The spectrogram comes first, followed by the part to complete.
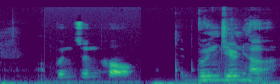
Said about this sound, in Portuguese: É, vamos ver como que a gente pronuncia o nome do diretor do Parasita. Peraí. Aqui, isso aqui é o barulho do meu computador que ele vai falar.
